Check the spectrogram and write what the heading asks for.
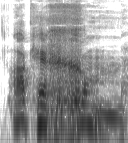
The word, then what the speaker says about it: Ockeghem: Ockeghem, however you want to pronounce it. Ockeghem. There he is. You can spell it and say it however you like. Ockeghem, Ockeghem. It's like clearing your throat.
